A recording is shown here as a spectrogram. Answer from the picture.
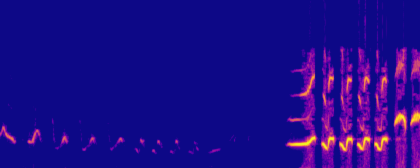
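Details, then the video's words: Singing common redstart: soft high whistles slipping downward, then after a gap a bright, fast burst of repeated twittering notes ending in a higher flourish, in a clean recording. "صوت الحميراء الشائعة(حمرية) || Common Redstart Sound"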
